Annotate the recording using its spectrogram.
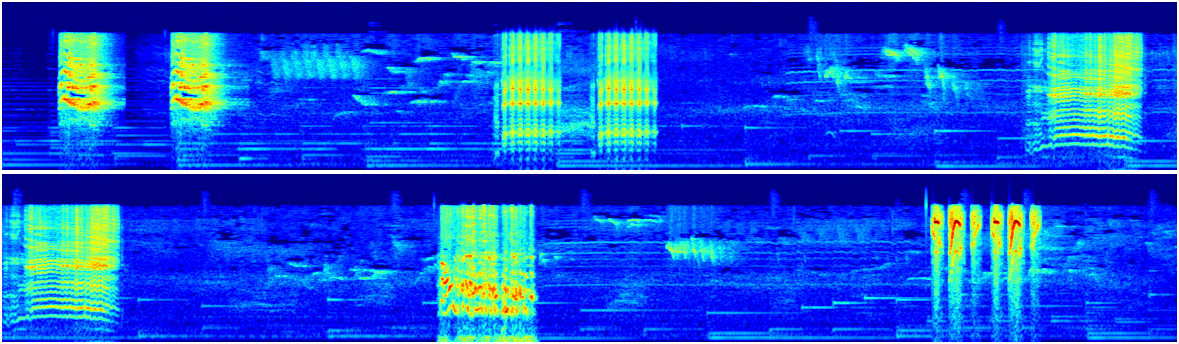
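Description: A string of animal calls over soft background music. Paired calls of several animals come one after another, with two sheep bleats near the middle and a quick run of high mouse squeaks at the end.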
